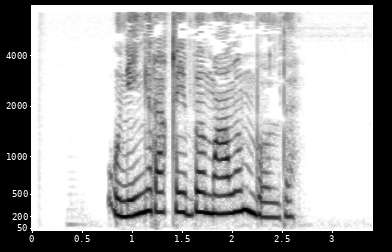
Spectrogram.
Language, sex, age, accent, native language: Uzbek, female, 19-29, Toshkent shahri, Uzbek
